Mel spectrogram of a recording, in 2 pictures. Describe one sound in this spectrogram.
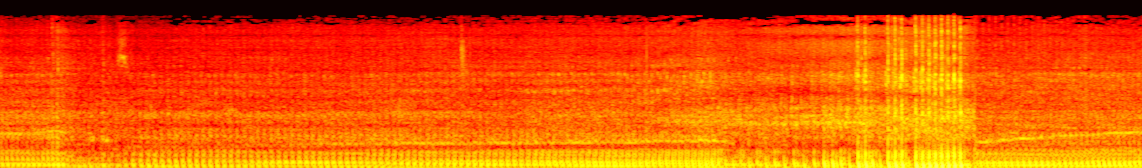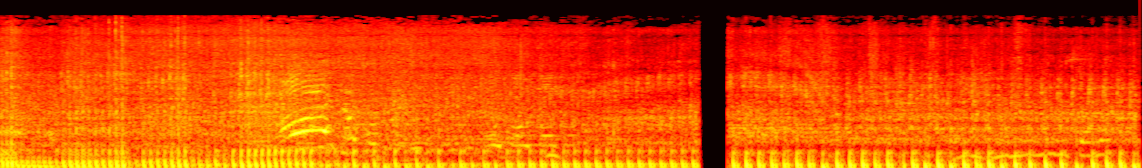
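A motorbike engine putters close by, rising as the bike passes and then idling.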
